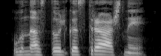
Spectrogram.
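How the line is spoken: Booming soldier's voice. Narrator (Russian): прогудел один из солдат

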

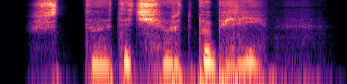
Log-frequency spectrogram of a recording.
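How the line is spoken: Whisper. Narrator (Russian): прошептала Диана

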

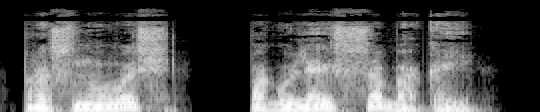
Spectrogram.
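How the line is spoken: Stern. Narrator (Russian): она строго произнесла

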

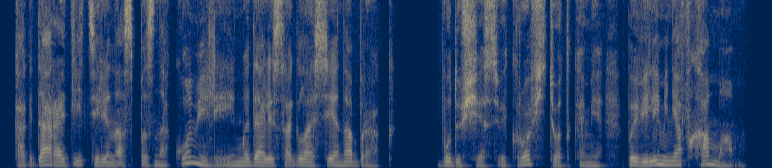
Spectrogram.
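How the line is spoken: Old woman whispering closely. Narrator (Russian): почти на ухо стала шептать очаровательная старушка

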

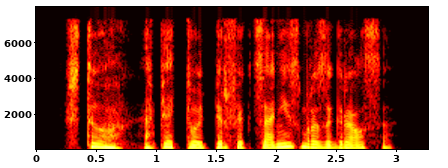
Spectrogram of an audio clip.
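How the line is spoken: Soft laughing. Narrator (Russian): негромко рассмеялась она

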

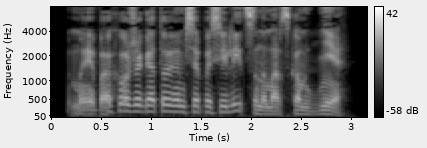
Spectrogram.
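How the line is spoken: Wry snort. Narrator (Russian): хмыкнул я

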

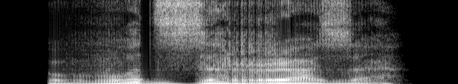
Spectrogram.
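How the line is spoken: Through gritted teeth. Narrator (Russian): процедил парень

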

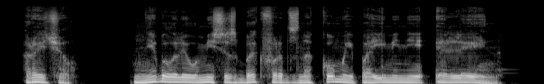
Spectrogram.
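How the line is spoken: Forced calm. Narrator (Russian): Стараясь говорить спокойно, спросил я

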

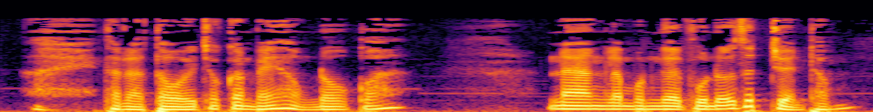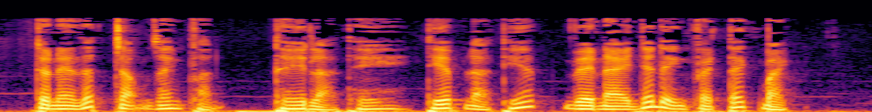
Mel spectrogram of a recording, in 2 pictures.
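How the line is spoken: Sighing. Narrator (Vietnamese): Tần phu nhân thở dài nói

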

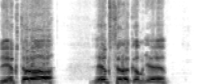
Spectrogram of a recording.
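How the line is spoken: Sudden shout, changed voice. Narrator (Russian): И вдруг, резко изменив свой голос, Бурса закричал

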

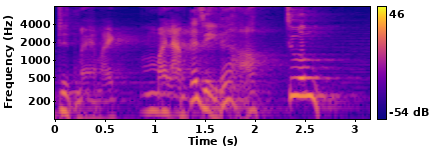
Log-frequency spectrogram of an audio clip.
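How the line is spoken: Stammering shout. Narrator (Vietnamese): Hắn lắp bắp quát lên

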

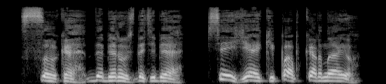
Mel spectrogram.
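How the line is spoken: Hoarse, out of breath. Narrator (Russian): Чуть отдышавшись, прохрипел я

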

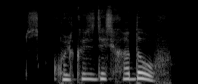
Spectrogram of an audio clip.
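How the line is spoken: Whisper. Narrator (Russian): прошептала

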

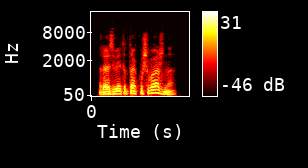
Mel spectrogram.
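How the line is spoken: Calm. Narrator (Russian): спокойно произнес Дрейпер

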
